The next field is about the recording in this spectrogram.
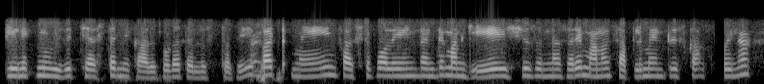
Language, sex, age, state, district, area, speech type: Telugu, female, 18-30, Telangana, Mancherial, rural, conversation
